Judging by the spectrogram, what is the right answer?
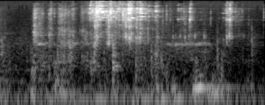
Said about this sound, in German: würden Sie Dr. Chandler einmal Ihr Schlüsselbund zeigen?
